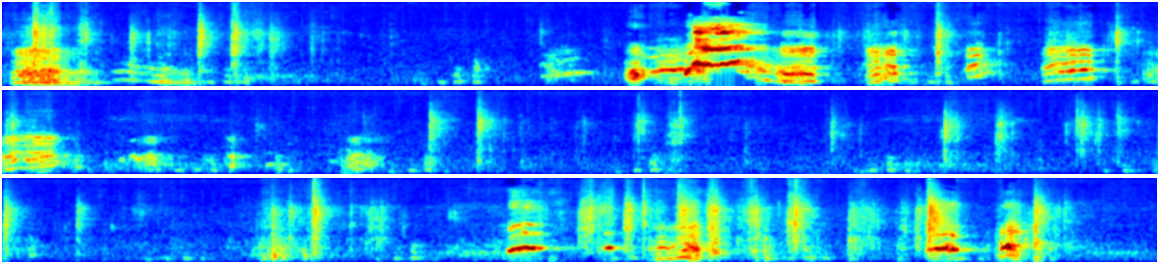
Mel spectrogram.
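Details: Young American Staffordshire Terriers give clusters of sharp yips and squeaky whines, bursts separated by quiet gaps, with scraping and soft knocking between.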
